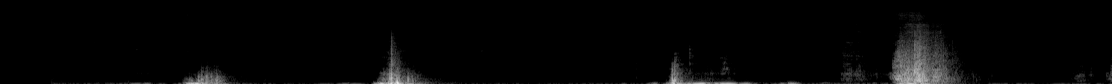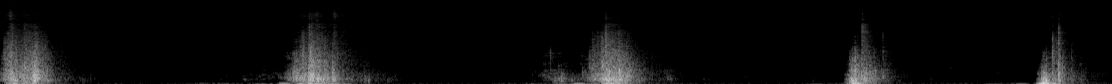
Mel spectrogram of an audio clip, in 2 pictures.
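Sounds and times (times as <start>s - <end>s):
large wings and superhero cape flapping foley: 1.8s - 2.3s, 9.0s - 9.6s, 11.2s - 11.8s, 14.0s - 14.8s, 16.8s - 17.6s, 19.6s - 20.0s, 21.5s - 22.0s.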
